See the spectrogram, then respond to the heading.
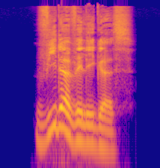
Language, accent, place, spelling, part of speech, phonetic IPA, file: German, Germany, Berlin, widerwilliges, adjective, [ˈviːdɐˌvɪlɪɡəs], De-widerwilliges.ogg
- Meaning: strong/mixed nominative/accusative neuter singular of widerwillig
